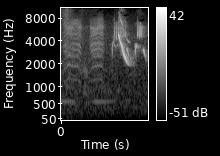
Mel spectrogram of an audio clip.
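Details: A cheetah mother in the savanna gives one sharp, bird-like chirp sliding quickly down in pitch, a call she uses to direct her cubs, followed by a softer flicker over faint hiss.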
